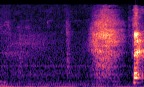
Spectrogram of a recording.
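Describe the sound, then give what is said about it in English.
A single soft, stifled sneeze, a brief breathy burst of noise, then someone starts talking right after it. “Sneeze on the truth. Sneeze quietly, on it.”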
